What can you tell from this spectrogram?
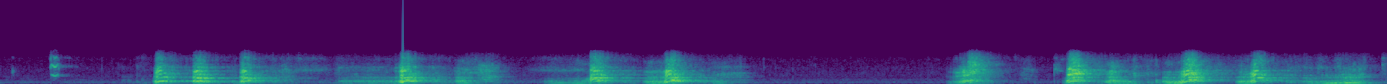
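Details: Pet boxer barking at its owner for no clear reason: sharp broadband barks in clusters, then a pause of about two seconds, then a denser run of barks mixed with drawn-out whining, grumbling sounds between them.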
